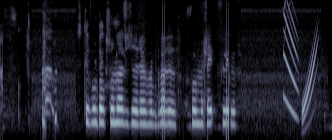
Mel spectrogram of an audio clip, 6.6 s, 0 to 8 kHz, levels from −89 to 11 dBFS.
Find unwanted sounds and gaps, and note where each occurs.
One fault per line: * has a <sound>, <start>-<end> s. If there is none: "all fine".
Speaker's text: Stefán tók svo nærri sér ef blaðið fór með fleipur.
* has a cough, 0.8-1.2 s
* has a chirp, 5.7-6.4 s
